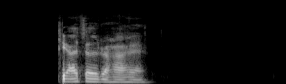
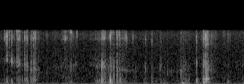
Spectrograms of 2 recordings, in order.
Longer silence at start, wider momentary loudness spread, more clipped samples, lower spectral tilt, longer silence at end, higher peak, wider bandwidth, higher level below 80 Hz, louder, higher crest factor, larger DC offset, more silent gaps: first, 0.6 s vs 0 s; about the same, 12 LU vs 13 LU; neither; first, -6 dB/octave vs -3.5 dB/octave; first, 1.4 s vs 0 s; first, 0 dBFS vs -6 dBFS; first, 11 kHz vs 5.4 kHz; second, -56 dBFS vs -50 dBFS; first, -20 LUFS vs -29 LUFS; about the same, 24 dB vs 28 dB; second, under 0.1% vs 0.2%; neither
